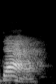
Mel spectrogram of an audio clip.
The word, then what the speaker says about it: Tao: It's not Tao. It's Tao.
